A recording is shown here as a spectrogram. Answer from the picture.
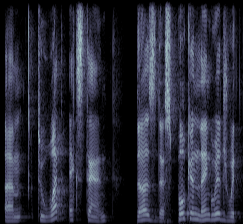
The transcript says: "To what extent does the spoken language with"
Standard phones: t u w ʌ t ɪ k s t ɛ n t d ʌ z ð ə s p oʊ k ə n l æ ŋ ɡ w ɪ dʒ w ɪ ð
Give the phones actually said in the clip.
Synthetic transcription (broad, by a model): t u w ʌ t ɪ k s t ɛ n t d ʌ z ð ə s p oʊ k ə n l æ ŋ ɡ w ɪ dʒ w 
